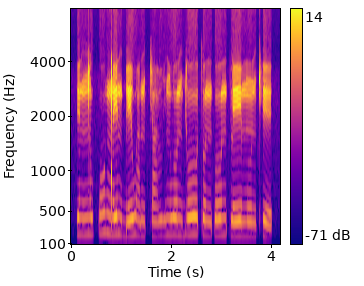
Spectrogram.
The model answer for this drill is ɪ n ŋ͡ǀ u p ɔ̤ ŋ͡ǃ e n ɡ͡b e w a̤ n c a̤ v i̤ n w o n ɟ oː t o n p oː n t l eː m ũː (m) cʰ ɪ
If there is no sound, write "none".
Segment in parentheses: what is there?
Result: n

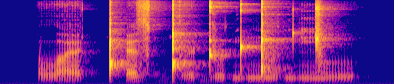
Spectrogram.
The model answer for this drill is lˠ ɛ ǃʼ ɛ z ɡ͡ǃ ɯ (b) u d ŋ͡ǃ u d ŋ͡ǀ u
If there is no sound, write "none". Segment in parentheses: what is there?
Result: ɖ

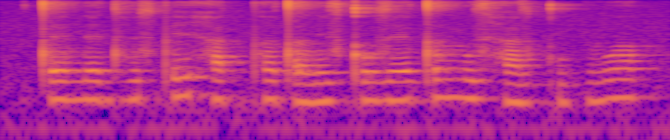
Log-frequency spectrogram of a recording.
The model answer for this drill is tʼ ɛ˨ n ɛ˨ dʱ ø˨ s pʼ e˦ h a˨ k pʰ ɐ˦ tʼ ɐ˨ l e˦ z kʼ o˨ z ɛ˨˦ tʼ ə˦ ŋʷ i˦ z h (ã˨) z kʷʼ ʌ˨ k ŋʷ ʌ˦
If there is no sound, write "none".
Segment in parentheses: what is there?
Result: a˨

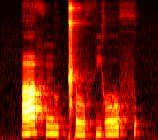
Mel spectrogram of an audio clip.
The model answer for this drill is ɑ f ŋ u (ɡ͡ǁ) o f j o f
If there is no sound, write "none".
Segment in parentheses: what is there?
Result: ǁ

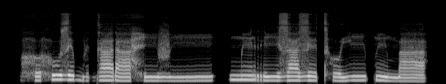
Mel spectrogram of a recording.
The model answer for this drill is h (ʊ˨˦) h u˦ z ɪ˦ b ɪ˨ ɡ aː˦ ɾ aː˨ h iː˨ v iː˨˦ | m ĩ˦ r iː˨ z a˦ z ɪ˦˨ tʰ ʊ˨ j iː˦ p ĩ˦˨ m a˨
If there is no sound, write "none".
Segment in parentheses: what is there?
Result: ʊ˨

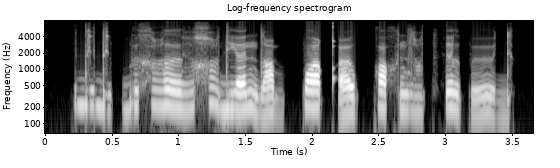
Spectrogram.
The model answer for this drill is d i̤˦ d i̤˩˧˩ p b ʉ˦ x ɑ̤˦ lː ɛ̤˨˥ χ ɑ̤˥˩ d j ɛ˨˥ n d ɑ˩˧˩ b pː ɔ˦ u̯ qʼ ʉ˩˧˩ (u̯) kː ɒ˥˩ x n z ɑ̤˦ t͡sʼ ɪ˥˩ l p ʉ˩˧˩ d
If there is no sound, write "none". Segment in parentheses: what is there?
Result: u̯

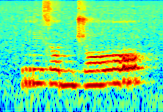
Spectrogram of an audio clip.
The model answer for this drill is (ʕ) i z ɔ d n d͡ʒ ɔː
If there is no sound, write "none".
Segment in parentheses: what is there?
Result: r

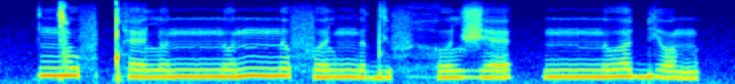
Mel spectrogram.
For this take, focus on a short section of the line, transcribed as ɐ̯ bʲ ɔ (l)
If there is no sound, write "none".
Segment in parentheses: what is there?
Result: n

